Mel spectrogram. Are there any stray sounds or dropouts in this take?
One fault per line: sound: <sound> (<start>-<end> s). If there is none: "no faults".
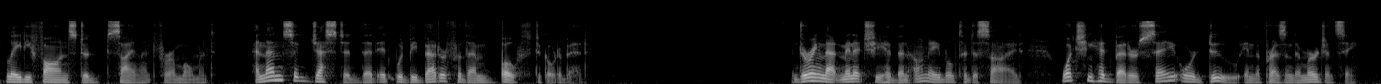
no faults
